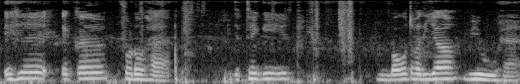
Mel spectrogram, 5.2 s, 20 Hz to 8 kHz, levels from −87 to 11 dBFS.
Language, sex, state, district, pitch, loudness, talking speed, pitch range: Punjabi, male, Punjab, Kapurthala, 190 Hz, -14 LUFS, 115 wpm, 170-205 Hz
